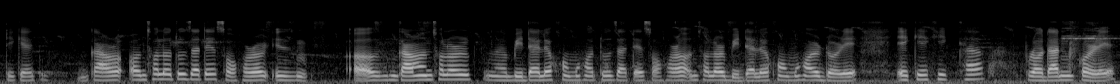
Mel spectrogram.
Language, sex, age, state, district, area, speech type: Assamese, female, 18-30, Assam, Nagaon, rural, spontaneous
